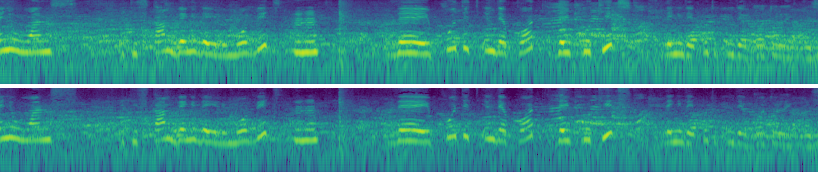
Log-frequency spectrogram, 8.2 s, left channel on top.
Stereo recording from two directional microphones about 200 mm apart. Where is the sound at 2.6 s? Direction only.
Centre (ahead or behind).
